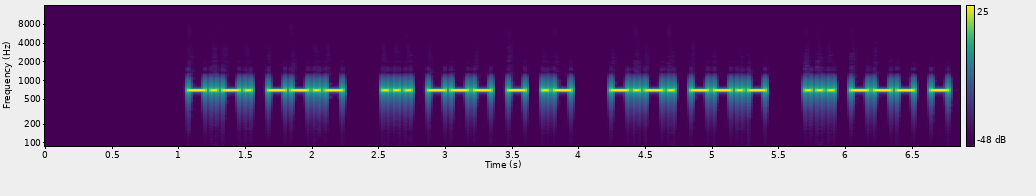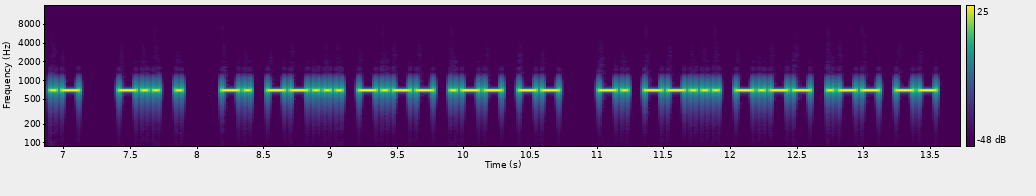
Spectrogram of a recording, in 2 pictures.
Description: Morse code, heard as a keyed tone, about 28 wpm, 700 Hz. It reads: CQ SOTA CQ SOTA DE N7YWM N7YWM
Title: SOTA QSO Practice 28wpm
